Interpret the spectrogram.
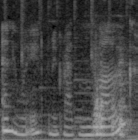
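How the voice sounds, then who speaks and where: A young woman vlogging at home, chatty and relaxed, walking through her evening and morning routine and talking to her viewers. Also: on the low side, normal speed, music in the background. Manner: chatty, relaxed, says "like" and "you guys" often. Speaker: lifestyle vlogger. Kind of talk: casual chat to camera, showing a routine. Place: her home, bedroom and kitchen.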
